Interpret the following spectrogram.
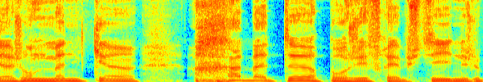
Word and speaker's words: Jeffrey Epstein: Les secrets de la filière française nous évoquant le portrait de Jean-Luc Brunet, agent de mannequin rabatteur pour Jeffreystein, je le prononce à l'anglaise, à l'américaine et lui-même violeur.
